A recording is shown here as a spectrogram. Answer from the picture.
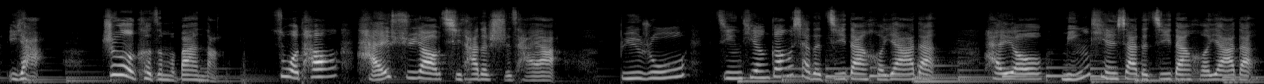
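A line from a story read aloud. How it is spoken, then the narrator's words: Sighing. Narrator (Chinese): 聪聪却叹着气说道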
